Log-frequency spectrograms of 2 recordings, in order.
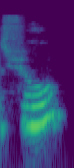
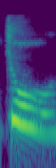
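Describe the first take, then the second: First: It begins with an s sound. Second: It begins with a ch sound. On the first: "bukan su" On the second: "bukan cu"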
